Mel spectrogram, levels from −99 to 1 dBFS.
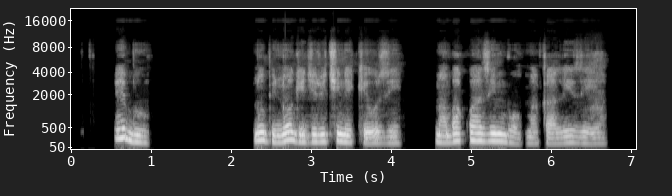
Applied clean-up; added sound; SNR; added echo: none; none; none; none.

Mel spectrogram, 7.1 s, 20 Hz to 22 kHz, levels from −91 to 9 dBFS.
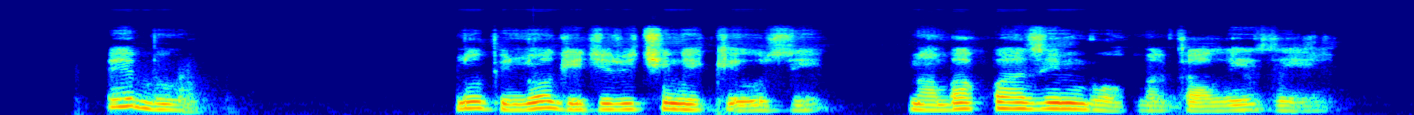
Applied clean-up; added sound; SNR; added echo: neural mask model DeepFilterNet 3.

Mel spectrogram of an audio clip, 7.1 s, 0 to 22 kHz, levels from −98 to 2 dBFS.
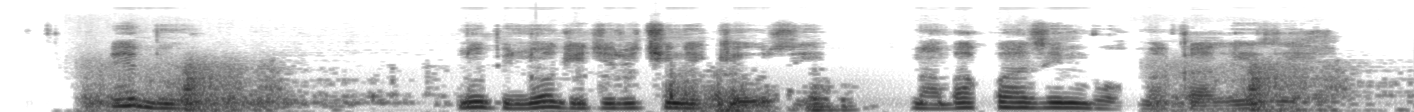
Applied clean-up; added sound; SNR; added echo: classical method spectral subtraction.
